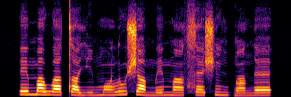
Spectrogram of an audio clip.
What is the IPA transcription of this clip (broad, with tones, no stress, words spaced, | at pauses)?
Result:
e˦ma˦ wa˦ta˦˨ ji˨mɔ̃˧ lu˦ʃa˦˨ me˨˦mã˧ sɛ˦ʃĩ˦ ɡ͡bã˧nɛ˦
